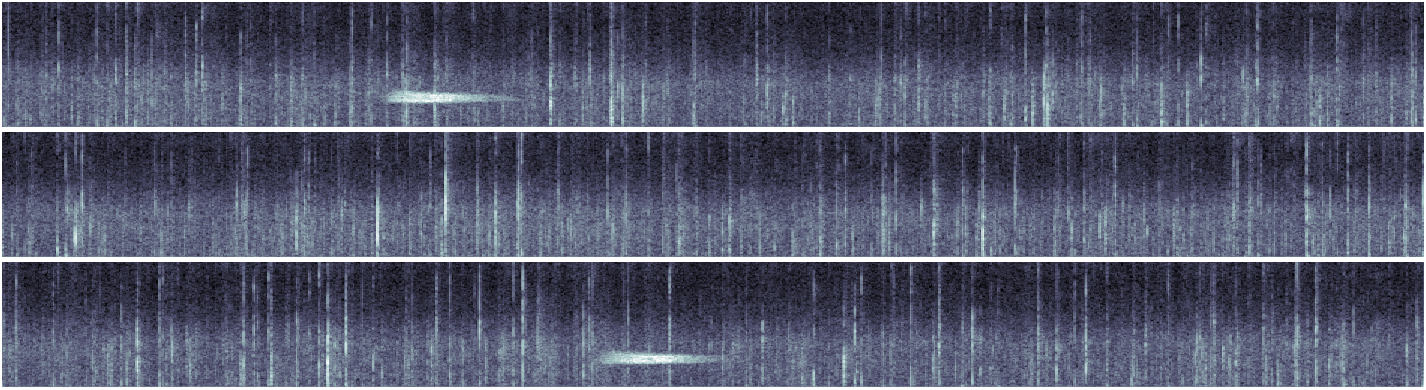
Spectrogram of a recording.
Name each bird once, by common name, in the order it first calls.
Omao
